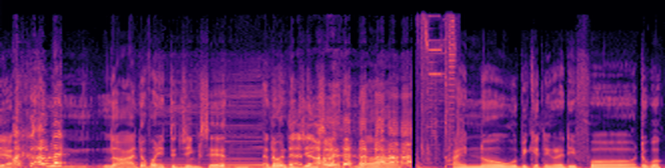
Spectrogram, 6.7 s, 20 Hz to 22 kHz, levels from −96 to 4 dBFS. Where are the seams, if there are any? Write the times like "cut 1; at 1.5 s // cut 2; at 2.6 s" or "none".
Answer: cut 1; at 4.1 s

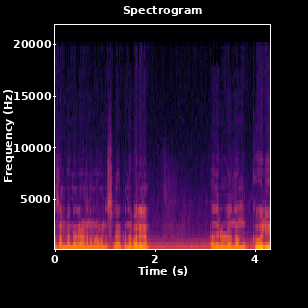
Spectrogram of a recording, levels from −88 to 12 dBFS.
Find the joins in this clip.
none

